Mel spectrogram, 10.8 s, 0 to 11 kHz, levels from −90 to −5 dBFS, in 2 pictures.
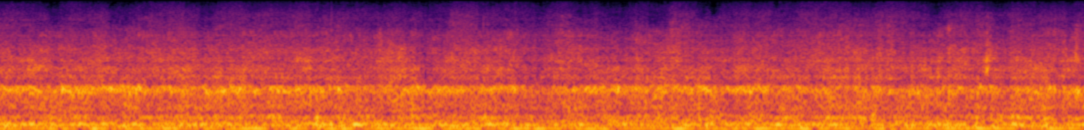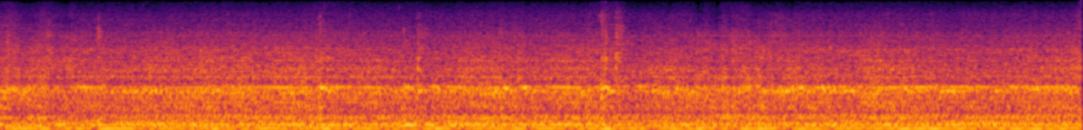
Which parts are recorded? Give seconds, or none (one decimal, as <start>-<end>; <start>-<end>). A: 5.8-8.9; 9.4-10.8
